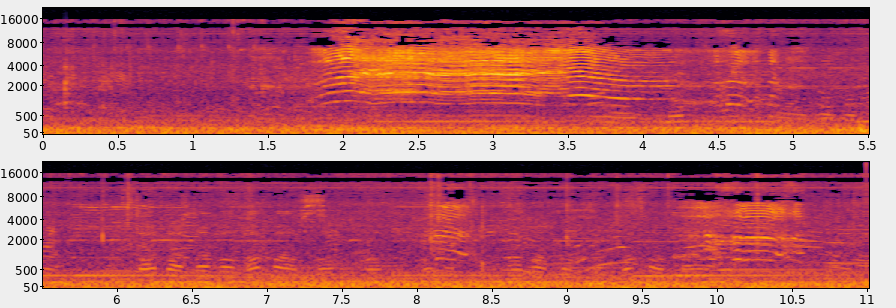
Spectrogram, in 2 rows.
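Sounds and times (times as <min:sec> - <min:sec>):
low rumble of aircraft cabin: 0:00.0 - 0:11.0.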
